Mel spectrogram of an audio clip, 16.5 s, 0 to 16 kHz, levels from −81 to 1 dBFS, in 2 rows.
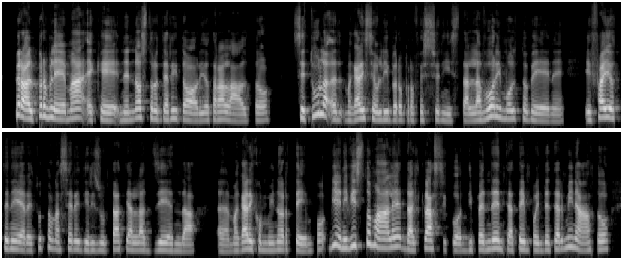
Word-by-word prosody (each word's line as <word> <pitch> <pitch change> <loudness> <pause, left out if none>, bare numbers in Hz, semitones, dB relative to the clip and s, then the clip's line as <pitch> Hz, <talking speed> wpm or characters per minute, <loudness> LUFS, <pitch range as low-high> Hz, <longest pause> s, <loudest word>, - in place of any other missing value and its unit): Però 295 -9 +10
il 200 - +5
problema, 220 -5 +5
è 180 -1 -1
che 175 -4 0
nel 175 +1 -3
nostro 220 -1 0
territorio, 180 -4 -1
tra 185 +1 +2
l'altro, 165 +1 -2 0.2
se 205 -2 0
tu 275 +8 -2
la 285 -9 +5
ehm, 185 -1 -2
magari 185 +4 +3
sei 205 -3 -3
un - - -2
libero 175 -1 -3
professionista, 165 -2 -7
lavori 200 +10 +1
molto 200 -1 -4
bene 155 -4 -5 0.2
e 180 - -4
fai 230 +4 +6
ottenere 195 -7 -1
tutta 220 +6 -9
una 185 -3 -5
serie 185 +1 -5
di 180 - -6
risultati 170 +3 -4
all'azienda, 165 -3 -3 0.3
uhm, 145 -2 -7
magari 185 +4 +3
con 185 -2 -8
minor 180 +2 -5
tempo, 155 +3 -4
vieni 245 -5 0
visto 275 +5 0
male 235 0 +4
dal 175 -3 +1
classico 200 -6 +1
dipendente 185 +3 -2
a - - 0
tempo 180 0 -2
indeterminato, 190 +1 -2
180 Hz, 165 wpm, -23 LUFS, 170-205 Hz, 0.3 s, Però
